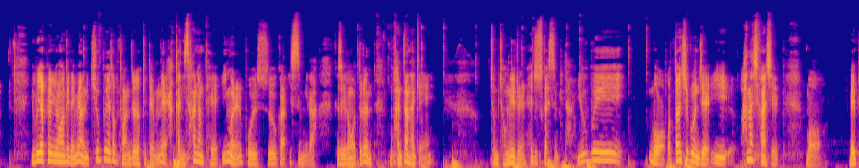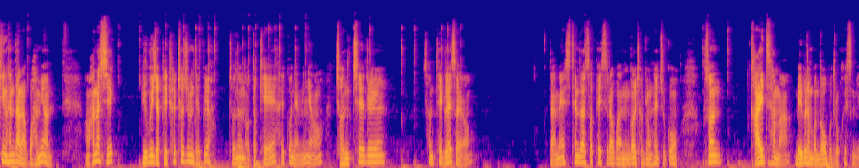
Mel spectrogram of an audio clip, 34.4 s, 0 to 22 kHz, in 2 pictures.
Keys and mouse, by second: 1.7 click, 3.2 alt+middle click, 7.1 alt+click, 7.8 alt+right click, 8.7 alt+click, 8.7 alt+middle click, 9.0 alt+click, 9.0 alt+middle click, 9.5 right click, 10.4 alt+click, 10.9 alt+click, 11.4 alt+right click, 12.6 click, 13.5 alt+middle click, 17.4 right click, 19.6 right click, 20.5 right click, 21.1 click, 21.3 click, 22.0 alt+right click, 22.7 click, 23.1 click, 24.3 click, 25.3 click, 26.0 click, 26.4 right click, 31.2 click.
